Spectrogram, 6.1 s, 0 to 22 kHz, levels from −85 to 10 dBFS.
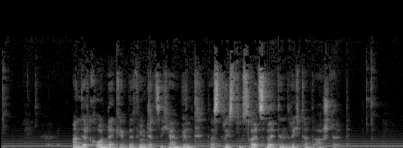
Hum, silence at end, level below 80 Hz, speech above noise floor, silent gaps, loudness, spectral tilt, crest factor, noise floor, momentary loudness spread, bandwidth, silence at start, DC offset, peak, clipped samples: none; 0 s; -52 dBFS; 23 dB; none; -24 LUFS; -5 dB/octave; 20 dB; -48 dBFS; 19 LU; 15.5 kHz; 0.05 s; under 0.1%; -6 dBFS; under 0.1%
